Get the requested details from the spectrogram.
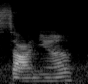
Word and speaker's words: Sanja: So, like I said, my name is Sonya, but, everyone calls me Sanj, because it is spelled with a J, which is honestly a very big talking point when people first meet me.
